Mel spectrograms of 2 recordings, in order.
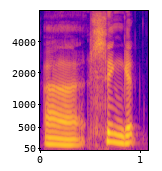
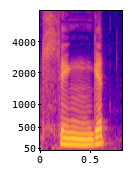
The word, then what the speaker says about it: Tlingit: So Tlingit people, that's the official way to say it, Tlingit.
